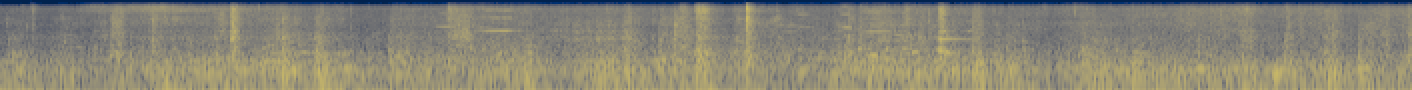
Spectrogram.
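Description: A train running along the line, heard from inside a carriage: a steady low rumble with the wheels clacking at irregular intervals.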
